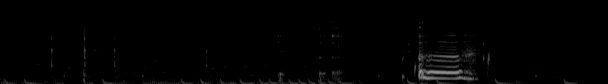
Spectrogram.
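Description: One deep, drawn-out, voiced burp with music playing in the background.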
